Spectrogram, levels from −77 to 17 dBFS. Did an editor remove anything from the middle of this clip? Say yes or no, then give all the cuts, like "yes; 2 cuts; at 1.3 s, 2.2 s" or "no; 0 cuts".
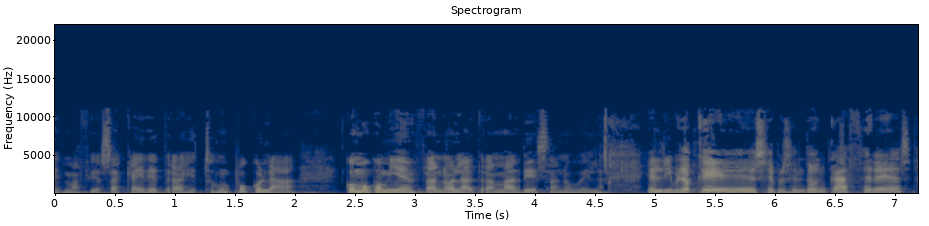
yes; 1 cut; at 3.9 s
